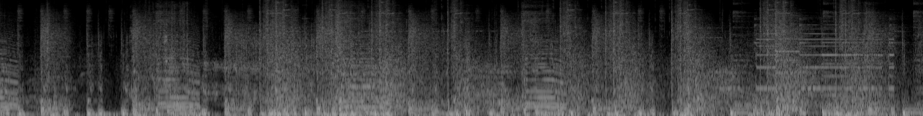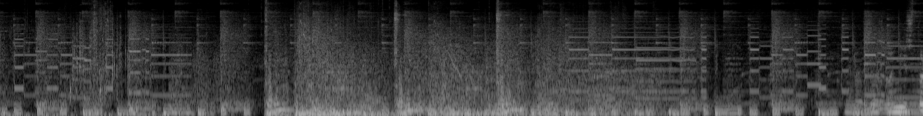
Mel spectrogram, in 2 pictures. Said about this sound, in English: When you throw a grenade and start hearing noises like you just shook a hornet's nest.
